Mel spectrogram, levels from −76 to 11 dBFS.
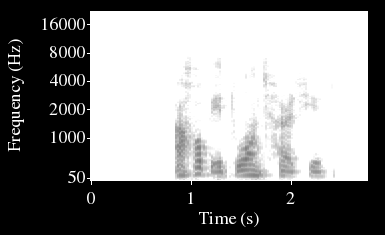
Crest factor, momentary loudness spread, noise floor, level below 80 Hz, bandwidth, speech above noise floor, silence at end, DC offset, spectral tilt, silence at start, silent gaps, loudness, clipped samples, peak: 22 dB; 11 LU; -86 dBFS; -76 dBFS; 8 kHz; 48 dB; 0.45 s; under 0.1%; -5.5 dB/octave; 0.85 s; none; -39 LUFS; under 0.1%; -18 dBFS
